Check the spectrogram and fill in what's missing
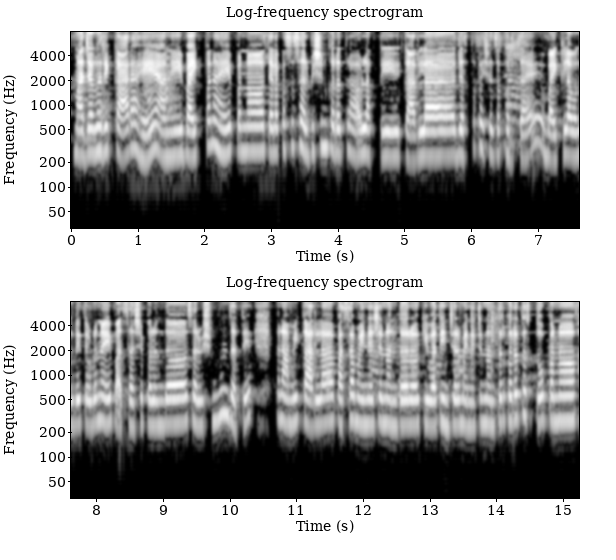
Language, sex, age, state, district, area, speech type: Marathi, female, 18-30, Maharashtra, Thane, rural, spontaneous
